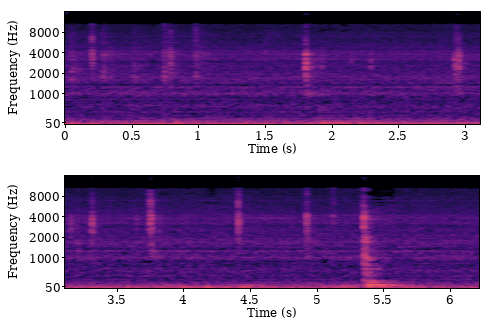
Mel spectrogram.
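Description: Ratchet wrench turning valve cover bolts, giving scattered sharp ticks at an uneven pace, with one louder clack about five seconds in.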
